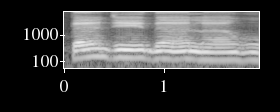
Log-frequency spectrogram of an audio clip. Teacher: Para sahabat sekalian yang dirahmati Allah, kita akan lanjutkan untuk mengurai penggalan ayat ini. Falanta nun sukun bertemu ta dibaca ikhfa hakiki, samar disertai dengung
